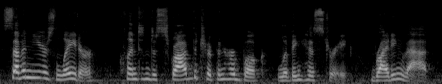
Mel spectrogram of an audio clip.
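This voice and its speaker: A woman's voice: a little high, expressive, brisk. A woman hosting a scripted news explainer, presenting to viewers in an emphatic, wry way. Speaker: host of a fact-checking news vidcast.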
